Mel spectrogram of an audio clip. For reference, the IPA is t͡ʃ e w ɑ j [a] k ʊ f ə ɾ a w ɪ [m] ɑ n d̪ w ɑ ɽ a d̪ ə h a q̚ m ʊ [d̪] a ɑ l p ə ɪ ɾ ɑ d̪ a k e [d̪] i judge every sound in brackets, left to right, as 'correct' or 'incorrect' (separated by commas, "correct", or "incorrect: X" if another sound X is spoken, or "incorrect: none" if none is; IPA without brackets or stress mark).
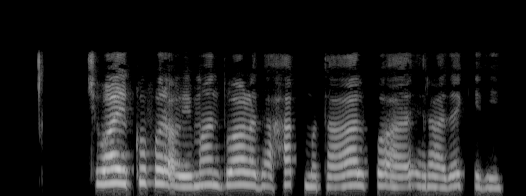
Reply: incorrect: i, correct, incorrect: t̪, correct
